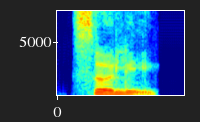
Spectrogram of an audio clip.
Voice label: "surly", Indian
